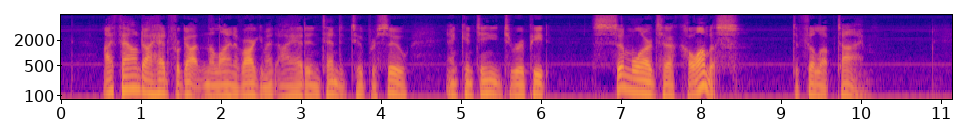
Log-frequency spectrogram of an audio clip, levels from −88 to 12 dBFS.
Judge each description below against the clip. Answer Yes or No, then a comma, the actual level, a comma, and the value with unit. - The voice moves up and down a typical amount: Yes, average, 3.9 semitones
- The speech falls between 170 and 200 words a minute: No, slow, 135 wpm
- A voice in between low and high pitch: No, very low, 95 Hz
